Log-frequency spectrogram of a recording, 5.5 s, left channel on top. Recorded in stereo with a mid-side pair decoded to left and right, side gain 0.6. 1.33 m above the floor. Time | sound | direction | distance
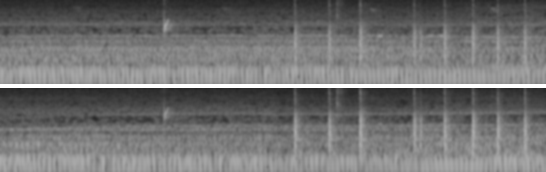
1.6 | dripping | 30° left | 1.0 m
3.0 | tapping | 25° right | 0.7 m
